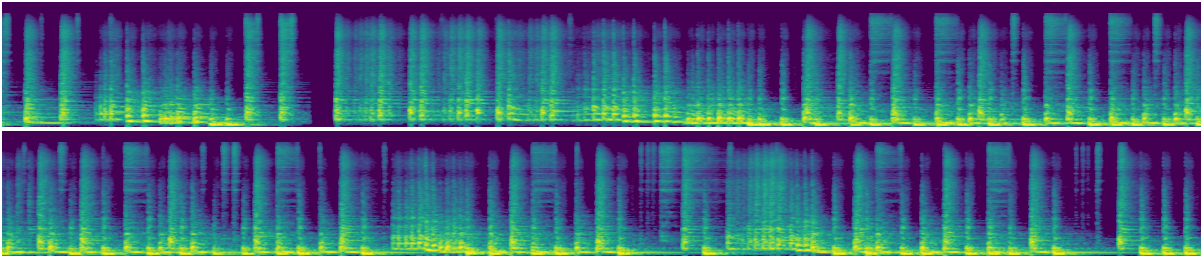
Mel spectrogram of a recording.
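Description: Mapex VX drum kit played with sticks: snare, toms, bass drum, hi-hat and cymbals in a groove with fills. The kit is tuned high at first, then cuts off briefly about four seconds in, and the playing resumes with the drums at a medium tuning.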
